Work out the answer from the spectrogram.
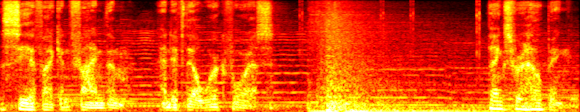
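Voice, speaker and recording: Deep, stoic monster hunter. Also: male voice, measured pace. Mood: dry, matter-of-fact. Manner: deadpan, laconic. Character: stoic, gruff male monster-hunting mercenary. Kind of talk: video game character acting. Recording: music behind.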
